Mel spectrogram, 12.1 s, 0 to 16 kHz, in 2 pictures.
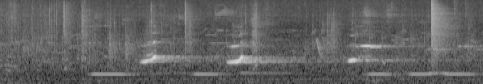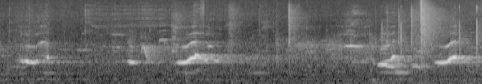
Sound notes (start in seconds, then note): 6.1 bird calls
